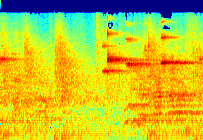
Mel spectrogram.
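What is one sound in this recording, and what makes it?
A basketball bounces on the floor with echoing thuds.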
